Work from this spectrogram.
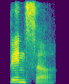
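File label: "pensée", Indian English; Dictionary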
